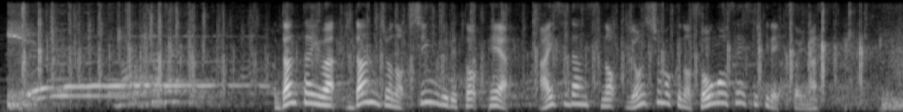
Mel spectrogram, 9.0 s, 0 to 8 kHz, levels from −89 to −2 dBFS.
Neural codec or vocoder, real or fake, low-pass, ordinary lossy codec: none; real; 7.2 kHz; none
